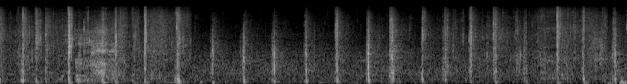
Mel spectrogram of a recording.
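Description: Running footsteps of trail runners on a dirt track: sharp, even steps at about three a second.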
